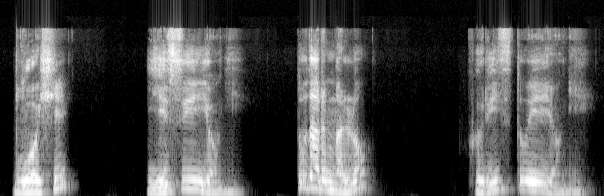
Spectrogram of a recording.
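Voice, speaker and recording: A male pastor giving a Bible teaching to church leaders, often asking questions and then answering them himself, with frequent pauses and fillers. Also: mid-range voice, vocal fry, a little mellow, husky.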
